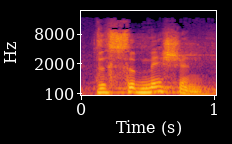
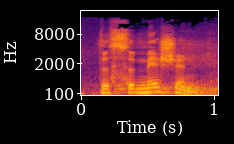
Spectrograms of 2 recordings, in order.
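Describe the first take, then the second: No difference in how they are said.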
